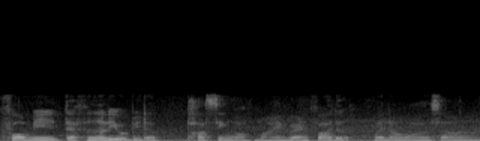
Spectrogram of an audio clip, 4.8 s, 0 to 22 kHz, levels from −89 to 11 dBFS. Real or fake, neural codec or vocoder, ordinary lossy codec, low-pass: real; none; none; 7.2 kHz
